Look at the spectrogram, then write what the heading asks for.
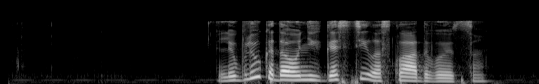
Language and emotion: Russian, positive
